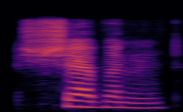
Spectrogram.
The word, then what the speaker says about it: Siobhan: Siobhan says it's pronounced Shevan. Okay, Shevan.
